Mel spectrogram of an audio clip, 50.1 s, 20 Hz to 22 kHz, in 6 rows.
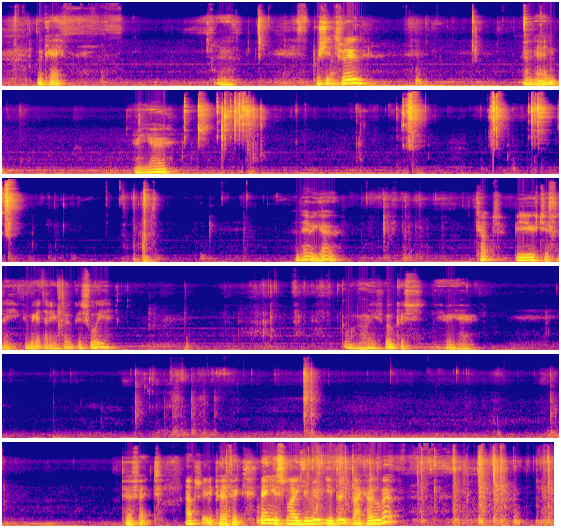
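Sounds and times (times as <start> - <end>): crimping tool clicking: 14.4 - 14.8, 15.7 - 17.0.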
